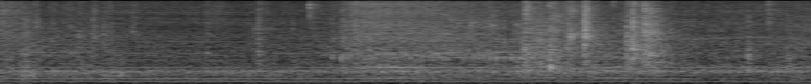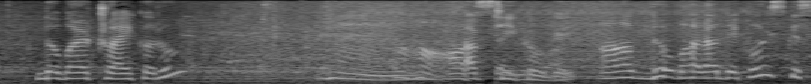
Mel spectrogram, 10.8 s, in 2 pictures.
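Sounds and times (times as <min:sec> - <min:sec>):
sewing machine running while its bobbin is checked: 0:02.2 - 0:04.5, 0:06.7 - 0:10.8
speech: 0:05.6 - 0:06.8, 0:07.6 - 0:10.8.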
